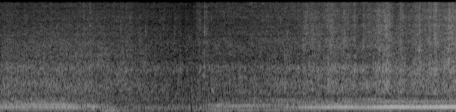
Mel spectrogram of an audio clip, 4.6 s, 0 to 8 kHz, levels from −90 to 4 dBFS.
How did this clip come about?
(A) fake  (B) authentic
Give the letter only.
B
